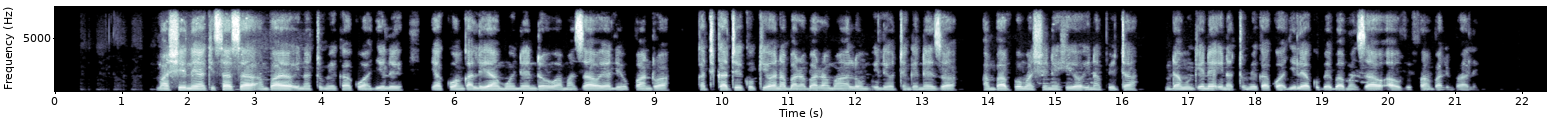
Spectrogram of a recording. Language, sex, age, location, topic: Swahili, male, 25-35, Dar es Salaam, agriculture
